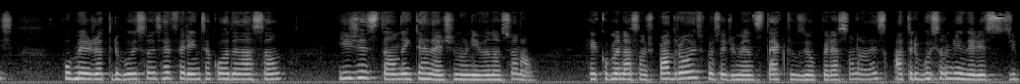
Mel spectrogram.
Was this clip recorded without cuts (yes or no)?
no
